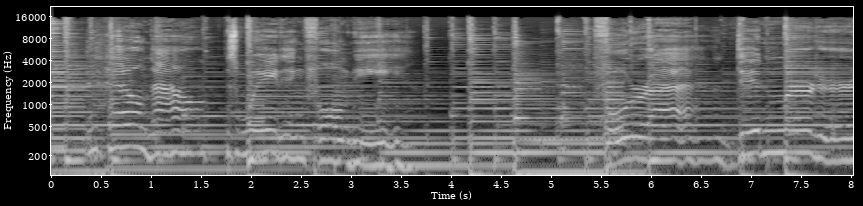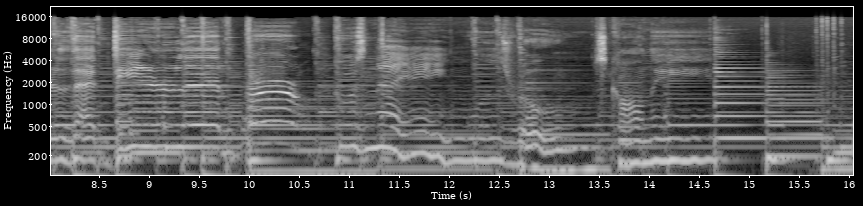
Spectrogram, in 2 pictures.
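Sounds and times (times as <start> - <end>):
man singing: 0.0 - 3.9, 5.1 - 15.0
acoustic guitar: 0.0 - 16.0.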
